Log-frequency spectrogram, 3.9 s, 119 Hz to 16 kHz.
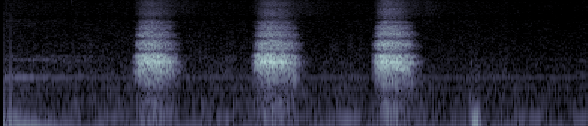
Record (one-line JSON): {"exhalation_length": "3.9 s", "exhalation_amplitude": 16013, "exhalation_signal_mean_std_ratio": 0.39, "survey_phase": "beta (2021-08-13 to 2022-03-07)", "age": "65+", "gender": "Female", "wearing_mask": "No", "symptom_none": true, "smoker_status": "Never smoked", "respiratory_condition_asthma": false, "respiratory_condition_other": false, "recruitment_source": "REACT", "submission_delay": "1 day", "covid_test_result": "Negative", "covid_test_method": "RT-qPCR"}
